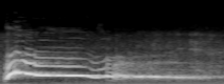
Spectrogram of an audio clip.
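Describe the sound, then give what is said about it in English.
A single long, mournful coonhound bay on the trail during a coon hunt, rising at the start and then held steady for a couple of seconds before trailing off, loud with no other voices. “Going coon hunting the coon dogs?”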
